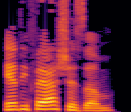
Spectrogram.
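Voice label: "antifascism", British English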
